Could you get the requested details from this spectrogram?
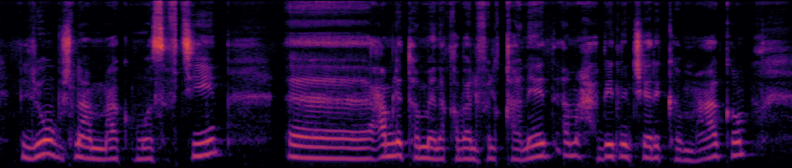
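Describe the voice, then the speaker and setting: At a moderate pace and medium pitch, a woman speaks with ordinary pitch variation and a dark, mellow tone, recorded dry and close with no echo. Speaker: cooking channel host. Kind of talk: cooking tutorial. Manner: halting, many fillers.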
